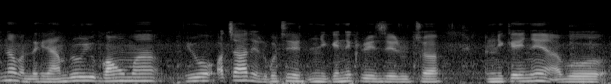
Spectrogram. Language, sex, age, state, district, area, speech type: Nepali, male, 45-60, West Bengal, Alipurduar, urban, spontaneous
